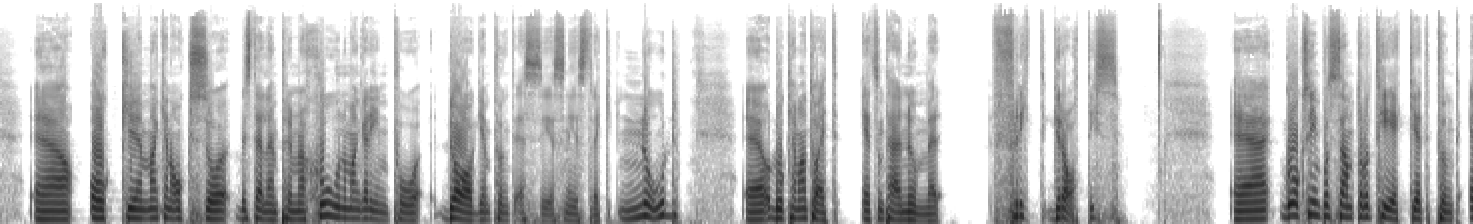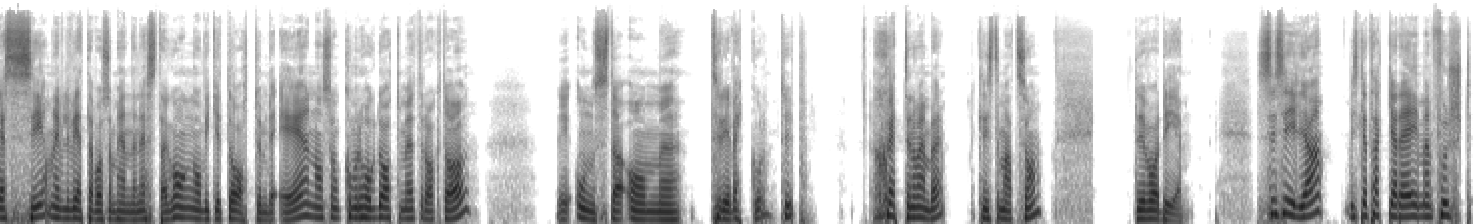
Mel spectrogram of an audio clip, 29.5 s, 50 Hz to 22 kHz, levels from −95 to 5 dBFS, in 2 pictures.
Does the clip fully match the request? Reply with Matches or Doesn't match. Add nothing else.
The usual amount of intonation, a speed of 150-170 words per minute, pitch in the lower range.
Doesn't match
